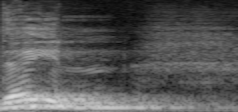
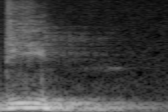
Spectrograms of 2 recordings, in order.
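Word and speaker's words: الدين: Fadfar bidzatid din, bacanya din, fadfar bidzatid din, bukan fadfar bidzatid dain, yaitu raihlah yang punya agama bagus.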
